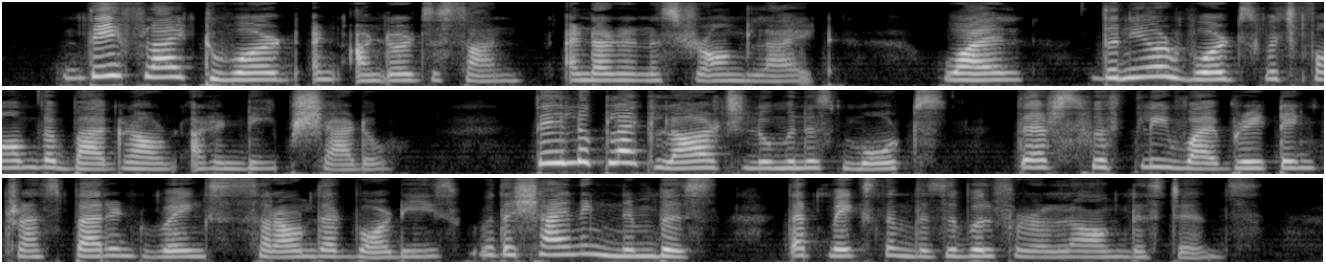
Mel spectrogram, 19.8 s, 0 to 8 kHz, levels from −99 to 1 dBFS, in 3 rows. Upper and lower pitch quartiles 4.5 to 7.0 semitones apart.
No: average, 3.4 semitones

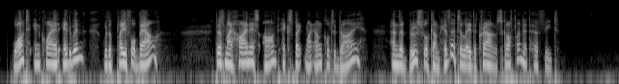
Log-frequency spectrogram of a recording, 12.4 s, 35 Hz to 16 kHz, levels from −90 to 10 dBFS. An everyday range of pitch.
Yes: average, 3.8 semitones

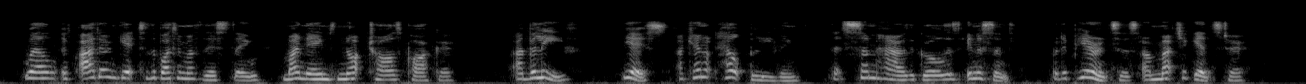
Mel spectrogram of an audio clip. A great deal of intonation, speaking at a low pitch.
No: wide, 5.9 semitones; very high, 250 Hz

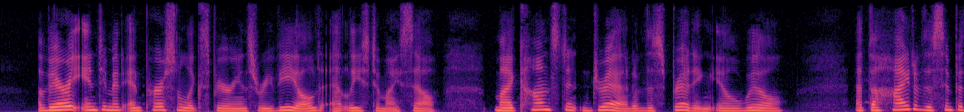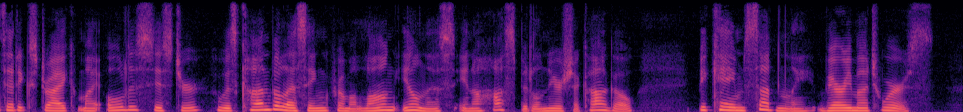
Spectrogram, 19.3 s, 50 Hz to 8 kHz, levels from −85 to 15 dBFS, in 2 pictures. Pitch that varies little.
No: average, 4.3 semitones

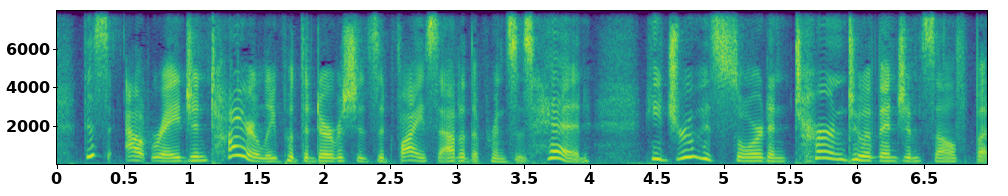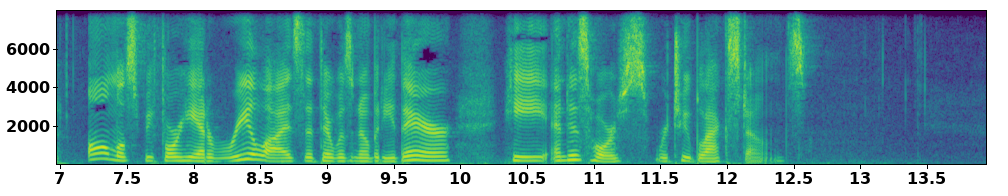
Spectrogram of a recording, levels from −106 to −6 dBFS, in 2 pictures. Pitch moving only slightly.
No: average, 4.2 semitones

